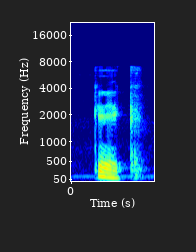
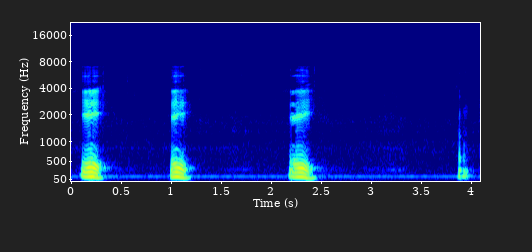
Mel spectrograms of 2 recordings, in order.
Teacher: So this is a mixture of A and E. So what happens here is we can start with A and then quickly change it to E sound. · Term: mixed vowels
